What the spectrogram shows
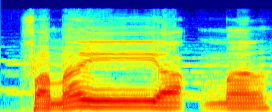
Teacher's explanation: dimasukkannya nun mati masuk ke dalam huruf ya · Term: Idgham Bighunnah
